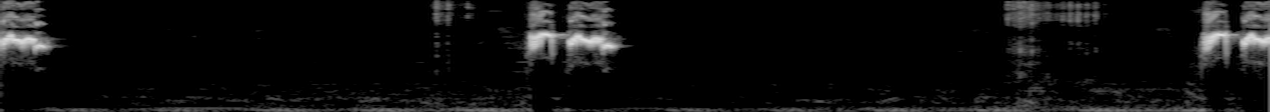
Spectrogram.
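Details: Female Red-whiskered bulbul in a cage, calling to attract or stimulate males: harsh double-note calls repeating about every three seconds, one cut off at the start, with a faint high chirp between, quiet background.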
